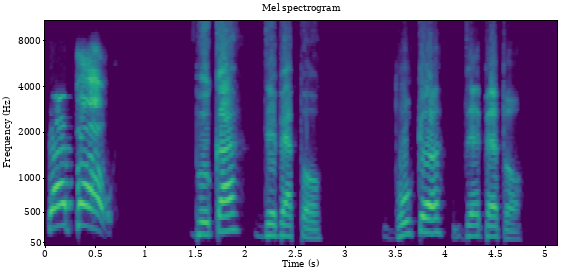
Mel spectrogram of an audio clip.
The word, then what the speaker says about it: Beppo: Buca di Beppo. Buca di Beppo. The Beppo. B-E-P-P. Not Peppo. You're talking like Peppo Bismol. Buca di Beppo. Two B's.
